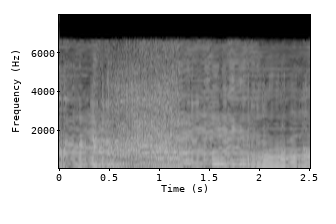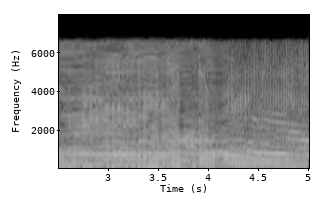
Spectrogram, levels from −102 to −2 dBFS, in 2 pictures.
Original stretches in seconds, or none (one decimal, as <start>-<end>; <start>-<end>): 0.5-1.2; 4.2-5.0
